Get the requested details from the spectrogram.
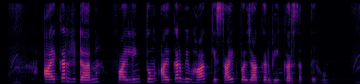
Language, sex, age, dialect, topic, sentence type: Hindi, female, 18-24, Kanauji Braj Bhasha, banking, statement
